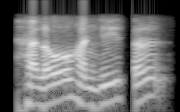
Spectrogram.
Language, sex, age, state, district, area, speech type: Punjabi, male, 45-60, Punjab, Amritsar, urban, conversation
